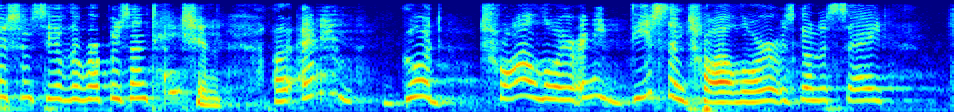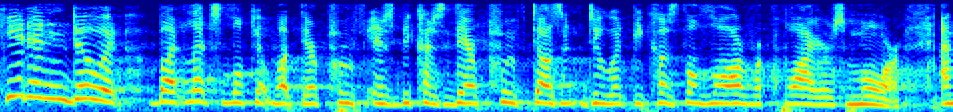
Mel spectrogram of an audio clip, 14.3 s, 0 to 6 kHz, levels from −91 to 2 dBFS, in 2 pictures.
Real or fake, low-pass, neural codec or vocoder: fake; 5.4 kHz; codec, 16 kHz, 8 kbps, FreqCodec, smaller model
